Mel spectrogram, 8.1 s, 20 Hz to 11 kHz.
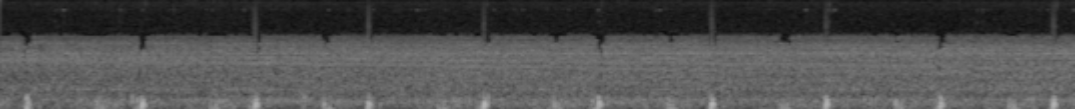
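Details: Simulated examination of a patient with chest pain: regular low heart sounds at about 70 a minute, with a soft extra thud just before the first sound, a fourth heart sound (S4).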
